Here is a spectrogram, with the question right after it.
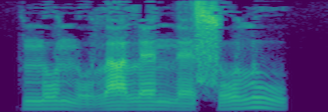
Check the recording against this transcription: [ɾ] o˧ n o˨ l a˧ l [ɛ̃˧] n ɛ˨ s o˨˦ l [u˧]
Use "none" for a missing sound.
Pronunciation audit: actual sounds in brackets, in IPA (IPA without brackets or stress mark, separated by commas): n, ɛ˧, u˦˨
